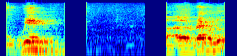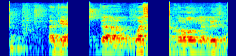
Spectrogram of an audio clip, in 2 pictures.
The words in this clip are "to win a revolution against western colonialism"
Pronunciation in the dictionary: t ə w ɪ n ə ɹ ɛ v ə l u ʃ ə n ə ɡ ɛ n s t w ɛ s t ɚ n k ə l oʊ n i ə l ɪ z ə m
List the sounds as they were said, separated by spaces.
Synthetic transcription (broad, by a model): w ɪ n ə ɹ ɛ v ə l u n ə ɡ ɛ s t w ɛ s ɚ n k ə l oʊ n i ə l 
